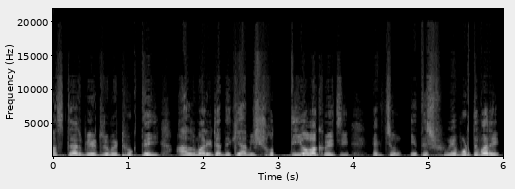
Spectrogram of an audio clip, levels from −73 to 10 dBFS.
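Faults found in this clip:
Speech grainy and rough throughout, carrying a noisy, textured fizz, top end still open to about 20.2 kHz. Likely Opus compression in its CELT music mode, starved bands noise-filled instead of dropped, damage plainly audible, fitting roughly 24 kbps.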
